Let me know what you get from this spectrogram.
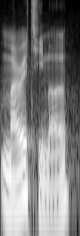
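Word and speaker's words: marítimo: an O Maritime marimo we also have an accent on the first I of marimo when you see a dash Mark above a letter in Spanish that means we stress that letter it's not maritimo it's maritimo anyway Timor right I can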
